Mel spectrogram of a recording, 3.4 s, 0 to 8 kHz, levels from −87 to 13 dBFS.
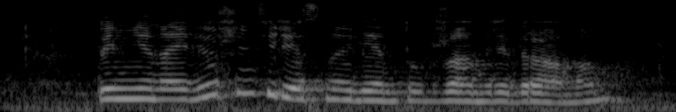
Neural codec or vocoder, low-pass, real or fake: codec, 16 kHz, 16 kbps, FunCodec, trained on Chinese and English, 50 frames a second; 7.2 kHz; fake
